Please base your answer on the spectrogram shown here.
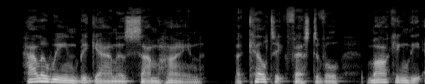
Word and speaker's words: Samhain: the Celtic people celebrated a festival called Samhain, pronounced Samhain.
